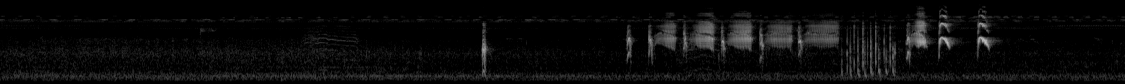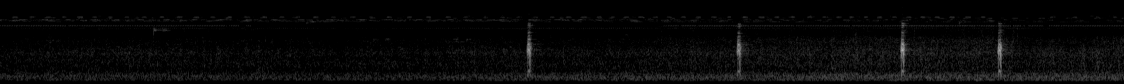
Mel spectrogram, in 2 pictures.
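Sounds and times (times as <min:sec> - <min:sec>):
boat-tailed grackle Quiscalus major calls: 0:03.0 - 0:03.6, 0:06.5 - 0:10.0.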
